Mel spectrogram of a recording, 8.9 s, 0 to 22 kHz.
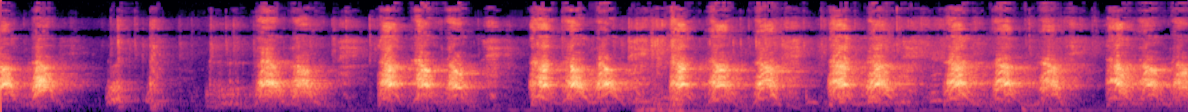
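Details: A 2.5-year-old spayed female dog barks at a trainer who moves abruptly then stops, guarding her owners and territory; rapid bursts of sharp barks, roughly three or four per second in clusters, with brief pauses between runs.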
